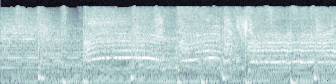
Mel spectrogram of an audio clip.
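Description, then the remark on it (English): A rock singer in a played song lets out a long, high, strained scream held for a couple of seconds over a loud full band with steady drum hits; no one talks over it. “Listen to this scream right here.”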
